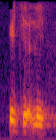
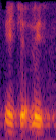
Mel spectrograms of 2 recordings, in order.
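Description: No difference in how they are said.

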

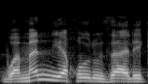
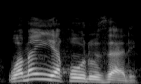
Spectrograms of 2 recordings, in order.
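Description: First: The n is clearly pronounced before the y. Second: The n merges directly into the following y. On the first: Arabs never spoke this way. The speaker calls it wrong. "بنون مظهرة" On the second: This is how Arabs spoke in everyday speech. The speaker calls it right. "فيقولون"

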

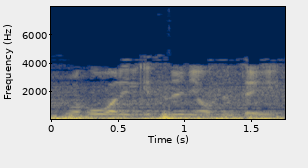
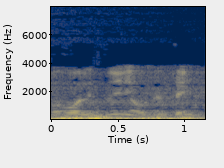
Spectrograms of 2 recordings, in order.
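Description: First: Voweled h, hamza of al-ithnayn clearly pronounced. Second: Silent h, hamza of al-ithnayn elided and linked. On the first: "إذا هو بالضم يكون بقطع الهمزة" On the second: "إذا هو بالتسكين تمام"

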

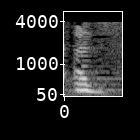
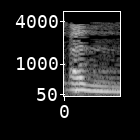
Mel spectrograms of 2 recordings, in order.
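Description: First: The z is said with escaping breath. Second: The z is said with voice, not breath. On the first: The speaker calls it wrong. "zai itu tidak ada hamsnya, jangan dibaca az" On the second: The speaker calls it right. "tapi az, suaranya saja yang mengalir, suaranya bukan nafasnya"

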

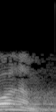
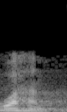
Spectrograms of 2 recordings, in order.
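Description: First: The middle consonant has no vowel after it. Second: The middle consonant is followed by a short a. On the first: The speaker calls it wrong. "بالفتح ولا بالسكون؟" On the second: The speaker calls it right. "نعم بالفتح"

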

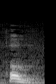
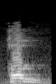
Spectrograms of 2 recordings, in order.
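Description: First: The command sounds soft and kind. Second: The command sounds harsh and stern. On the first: The speaker is making a kind request. The speaker calls it right. "تقولها وأنت تبتسم" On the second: The speaker is giving a rough order. The speaker calls it wrong. "تقولها وأنت تتجهم"

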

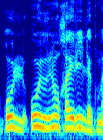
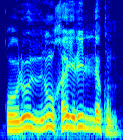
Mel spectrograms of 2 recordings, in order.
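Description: First: A glottal stop is clearly heard before udhun. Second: No glottal stop; its vowel joins the previous consonant. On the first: "يقرأها قالون" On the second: "يلقي حركة الهمزة على الساكن قبلها"

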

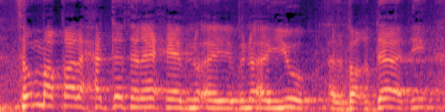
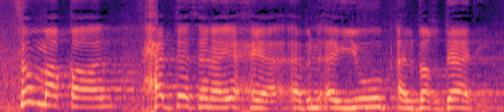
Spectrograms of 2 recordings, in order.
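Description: Both takes have the same delivery.

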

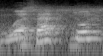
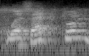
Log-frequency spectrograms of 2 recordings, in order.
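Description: The two takes are said the same way.

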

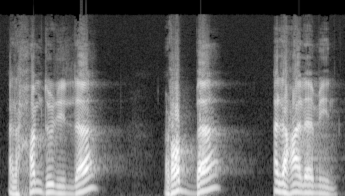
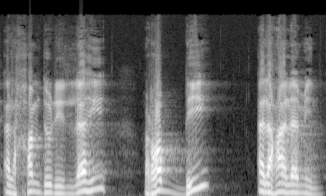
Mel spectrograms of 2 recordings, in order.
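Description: First: The word rabb ends with an a vowel. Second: The word rabb ends with an i vowel. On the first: The speaker calls it wrong. "il a mis une fatha" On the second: The speaker calls it right. "Normalement c'est Alhamdulillahi rabbi alamin"

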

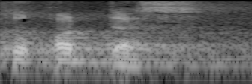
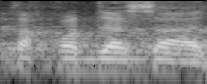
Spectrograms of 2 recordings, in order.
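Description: First: The word ends on a consonant sound. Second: The word ends with a final vowel sound. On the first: The speaker calls it wrong. "enggak usah taqaddas. Boleh aja, tapi lebih mantap itu" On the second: The speaker calls it right. "Dibaca taqaddasa aja"

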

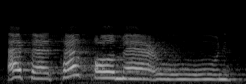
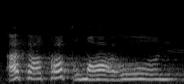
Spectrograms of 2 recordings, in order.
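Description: First: The t sounds light and thin. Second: The t sounds heavy and emphatic. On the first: The speaker calls it right. "لا بد من انسفال وترقيق التاء" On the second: The speaker calls it wrong. "إذا لم نحرص على استفالها وترقيقها كيف ننطقها؟"

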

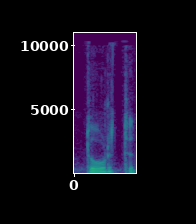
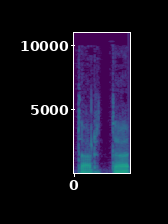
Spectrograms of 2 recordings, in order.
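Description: First: The stress is on the first syllable. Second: The stress is on the second syllable. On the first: The speaker calls it right. "ударение всегда во всех формах сохраняется в одном и том же месте, на корне" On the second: The speaker calls it wrong. "это очень и очень вульгарно"

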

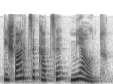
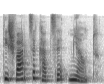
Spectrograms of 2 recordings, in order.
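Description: No difference in how they are said.

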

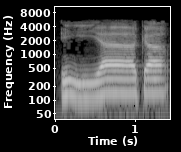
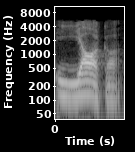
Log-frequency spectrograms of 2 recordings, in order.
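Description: First: The long vowel sounds light and thin. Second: The long vowel sounds heavy and deep. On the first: The speaker calls it right. "وترقق الألف بعد المرقق" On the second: The speaker calls it wrong. "ولا نقول إياك، نعم كما يفعل بعض العجم"

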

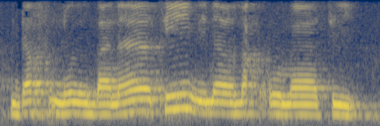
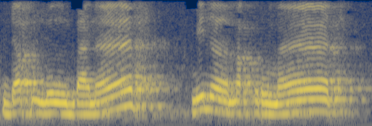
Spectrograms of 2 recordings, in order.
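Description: First: The nouns end with a full 'ati' sound. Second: The nouns end with a clipped 'at' sound. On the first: This is the original form without pausing. "asalnya apa?" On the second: This is the usual pausal form. "kalau waqaf ya, ... dengan ta"

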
